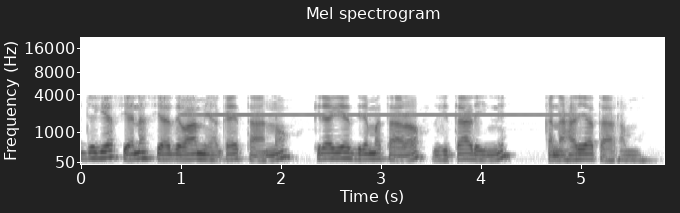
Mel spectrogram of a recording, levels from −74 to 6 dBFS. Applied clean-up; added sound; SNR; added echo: none; Wind instrument, woodwind instrument; 14 dB; none.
